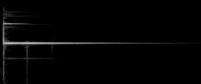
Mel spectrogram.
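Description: A single bright 'ding' sound effect, struck once at the start and ringing out on one high tone that fades away over about a second and a half. It sounds as a '+1 Like' pops up in an animation.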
